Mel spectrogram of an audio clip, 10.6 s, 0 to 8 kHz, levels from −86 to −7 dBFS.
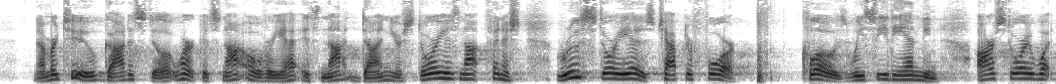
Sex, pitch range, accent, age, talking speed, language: male, 130-180 Hz, American, 50-69, 180 wpm, English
